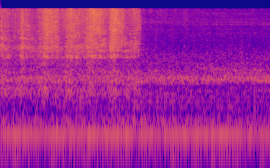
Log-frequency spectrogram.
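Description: Pot of water and rice simmering on a stovetop: a soft, crackly bubbling hiss that fades out about a second in, over a steady low hum.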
